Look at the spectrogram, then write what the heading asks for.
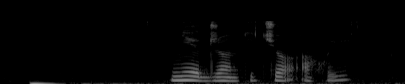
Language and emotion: Russian, neutral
